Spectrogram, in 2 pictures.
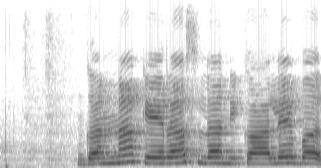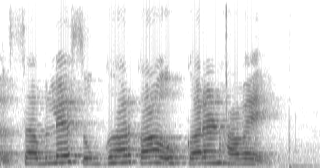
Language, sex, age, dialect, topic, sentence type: Chhattisgarhi, female, 25-30, Eastern, agriculture, question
